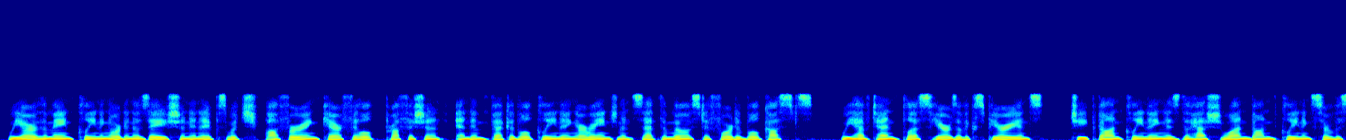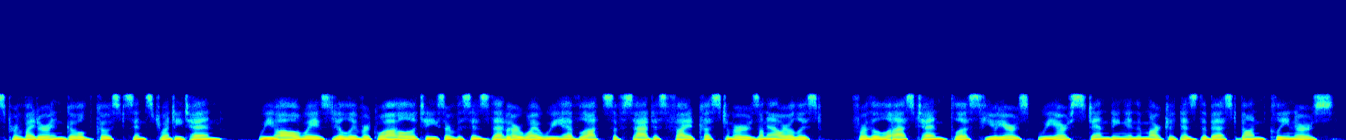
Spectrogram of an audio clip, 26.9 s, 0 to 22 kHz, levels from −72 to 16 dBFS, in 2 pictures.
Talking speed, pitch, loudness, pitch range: 170 wpm, 170 Hz, -17 LUFS, 165-175 Hz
